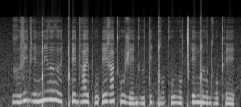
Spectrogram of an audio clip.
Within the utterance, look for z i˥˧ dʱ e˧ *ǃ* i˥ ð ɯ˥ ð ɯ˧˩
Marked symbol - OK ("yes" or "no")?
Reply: no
